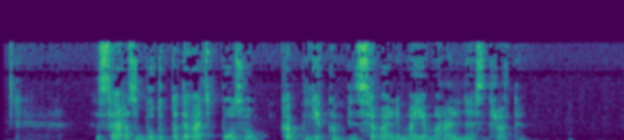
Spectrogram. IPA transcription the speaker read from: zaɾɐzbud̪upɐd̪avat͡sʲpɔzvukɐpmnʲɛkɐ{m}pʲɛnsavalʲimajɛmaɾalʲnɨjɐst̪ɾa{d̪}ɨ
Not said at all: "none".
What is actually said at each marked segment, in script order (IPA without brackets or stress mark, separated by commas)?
m, t̪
